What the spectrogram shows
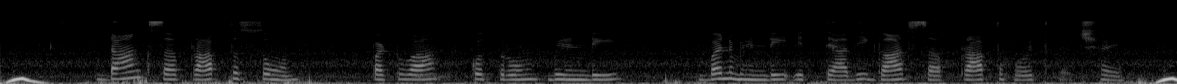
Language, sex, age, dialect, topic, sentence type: Maithili, female, 25-30, Southern/Standard, agriculture, statement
